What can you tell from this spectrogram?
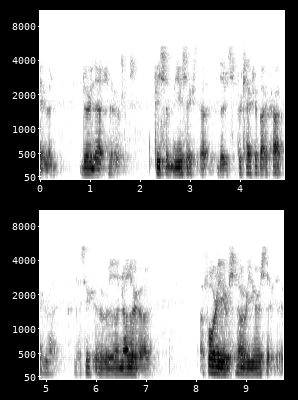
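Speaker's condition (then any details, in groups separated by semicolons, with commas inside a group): Tongue cancer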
